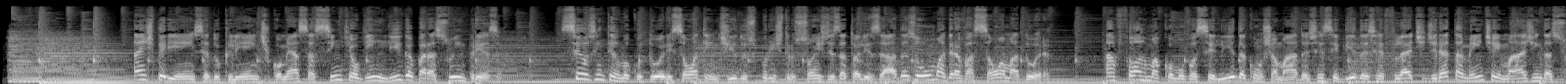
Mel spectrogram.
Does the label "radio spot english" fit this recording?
No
